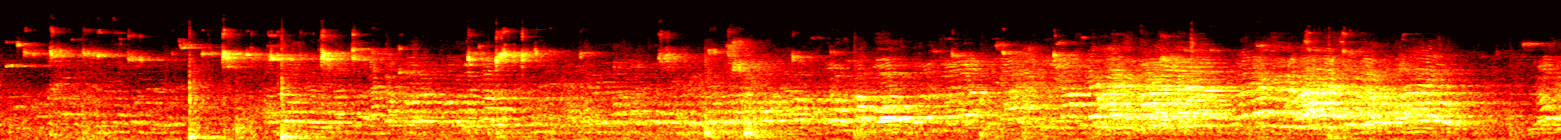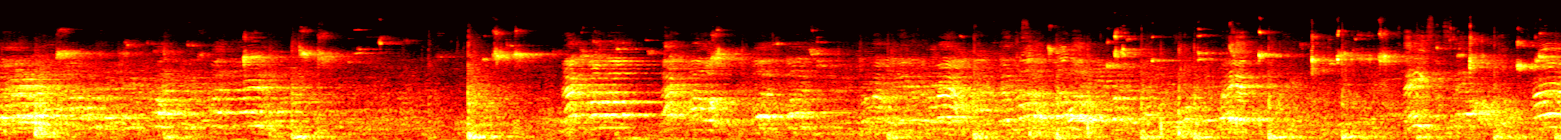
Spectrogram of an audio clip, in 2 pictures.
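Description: Indoor basketball game: a basketball bouncing on the gym floor amid players' and spectators' voices and calls, echoing in the large hall.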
